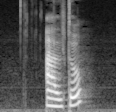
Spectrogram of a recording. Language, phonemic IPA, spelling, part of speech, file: Italian, /ˈalto/, alto, adjective, It-alto.ogg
